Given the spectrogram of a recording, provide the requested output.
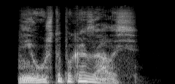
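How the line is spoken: Mumbling. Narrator (Russian): пробормотал всемирщик

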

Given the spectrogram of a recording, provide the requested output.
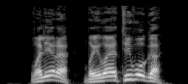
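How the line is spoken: Shouting. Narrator (Russian): Почти сразу выкрикнул я

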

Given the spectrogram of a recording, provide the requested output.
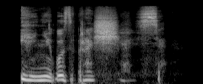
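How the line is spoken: Tearful whisper. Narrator (Russian): прошептала она

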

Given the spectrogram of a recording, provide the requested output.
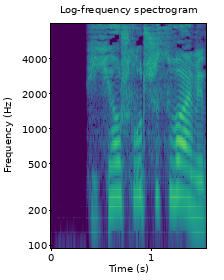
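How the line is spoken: Pleading. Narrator (Russian): взмолилась Варя

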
